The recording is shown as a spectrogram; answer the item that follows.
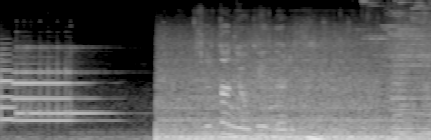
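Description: A short chiming, bell-like melody fades out in the first second. After a brief gap, loud steady road and engine noise inside a moving car cuts in suddenly about a second and a half in, with faint voices under it.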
